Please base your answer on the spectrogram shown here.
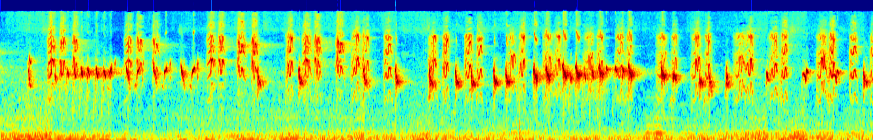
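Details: Yellow-vented bulbul trapping lure, very loud and busy: rapid repeated chirps and short bubbling phrases forming an almost unbroken chattering stream throughout.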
